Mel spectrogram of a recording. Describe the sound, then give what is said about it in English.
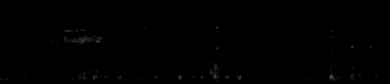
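Pen or pencil writing on a drawing makes faint, irregular scratching strokes in quick, uneven bursts that start and stop, soft and alone. “I'll write it down on my drawing.”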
